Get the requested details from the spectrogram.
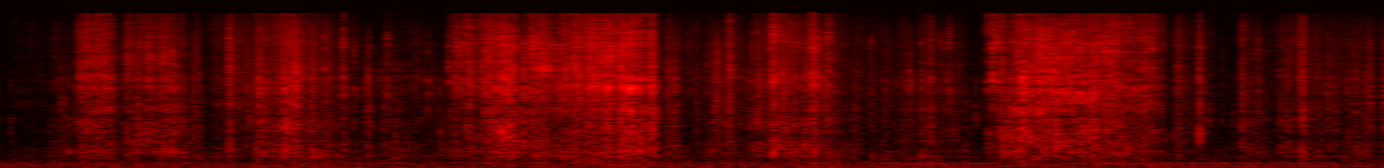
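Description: Thin, light pale-green paper sheets are lifted, crinkled and torn by the fingers of both hands over a pile of the same paper. Dry, bright crackling and rustling come in swelling bursts, with ripping sounds and almost no low end. The texture rises and falls in waves as the paper is worked.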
